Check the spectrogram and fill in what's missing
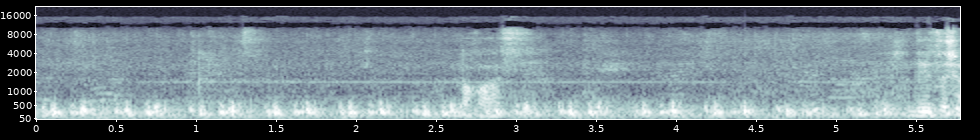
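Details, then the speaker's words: Fetal heartbeat on a hospital fetal monitor during labour in Canada, with the mother on 20-minute contraction monitoring: fast, regular whooshing pulses at about 130 a minute, said to speed up then slow, under brief speech. "So guys, yung naririnig nyo, yun yung heartbeat ni. That's cool."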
